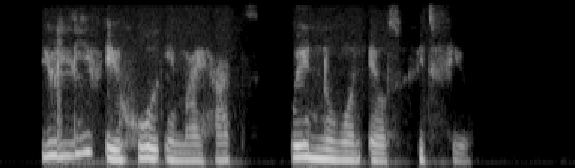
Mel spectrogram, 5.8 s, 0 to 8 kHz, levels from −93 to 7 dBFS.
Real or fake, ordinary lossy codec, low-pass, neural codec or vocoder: real; none; 7.2 kHz; none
